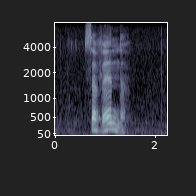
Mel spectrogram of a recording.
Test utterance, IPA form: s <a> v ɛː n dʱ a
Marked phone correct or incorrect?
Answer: incorrect: ɛ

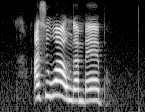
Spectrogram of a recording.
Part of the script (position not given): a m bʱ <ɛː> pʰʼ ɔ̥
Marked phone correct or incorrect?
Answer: correct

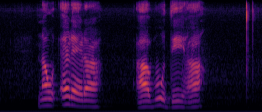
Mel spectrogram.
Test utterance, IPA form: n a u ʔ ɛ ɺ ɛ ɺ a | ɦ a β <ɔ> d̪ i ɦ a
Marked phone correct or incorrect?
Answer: incorrect: u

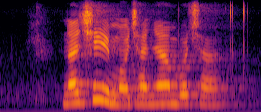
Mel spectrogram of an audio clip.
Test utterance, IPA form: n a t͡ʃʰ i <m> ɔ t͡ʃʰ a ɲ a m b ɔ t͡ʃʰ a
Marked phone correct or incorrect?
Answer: correct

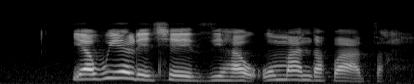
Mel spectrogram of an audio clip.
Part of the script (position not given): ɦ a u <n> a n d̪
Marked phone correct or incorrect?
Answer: incorrect: m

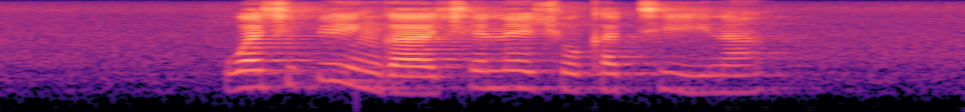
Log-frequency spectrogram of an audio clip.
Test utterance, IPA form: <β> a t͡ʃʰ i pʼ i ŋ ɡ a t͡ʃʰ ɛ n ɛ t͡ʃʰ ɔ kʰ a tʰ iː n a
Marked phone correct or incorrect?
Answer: incorrect: w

